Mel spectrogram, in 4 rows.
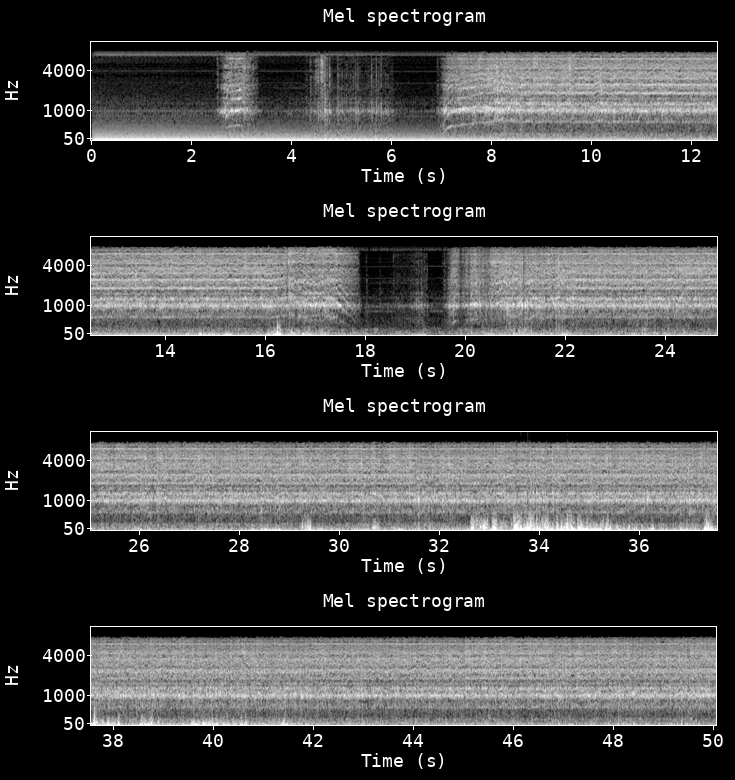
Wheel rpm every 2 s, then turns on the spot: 0, 30, 20, 60, 160, 160, 160, 160, 140, 30, 140, 160, 170, 160, 160, 160, 160, 160, 160, 160, 160, 160, 160, 160, 160.
4-6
